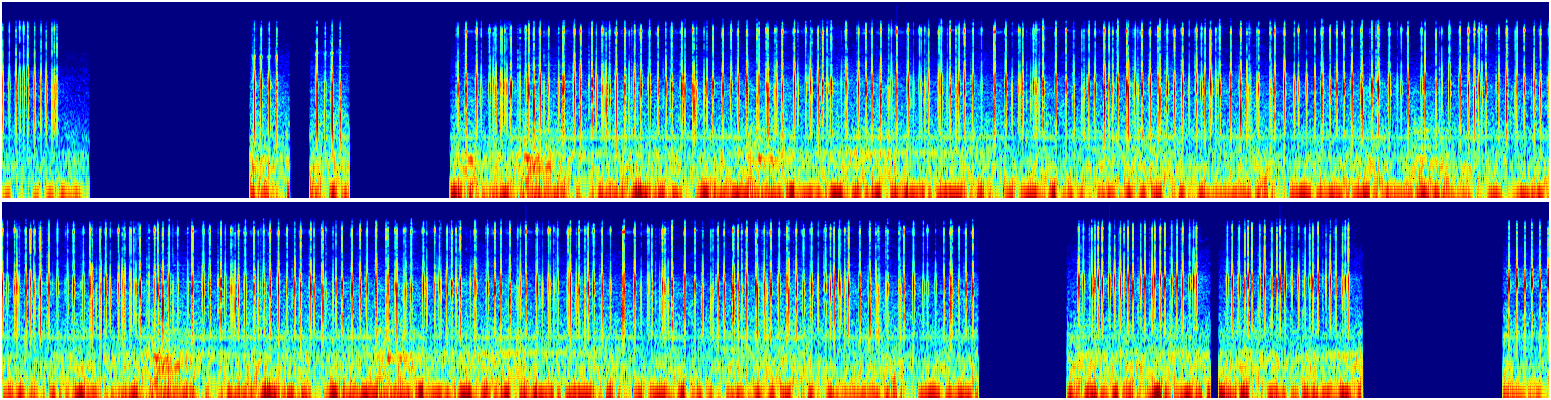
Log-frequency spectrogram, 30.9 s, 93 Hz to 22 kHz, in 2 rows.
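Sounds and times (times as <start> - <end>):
fast typing on mechanical keyboard: 0.0 - 0.6, 2.5 - 3.5, 4.5 - 25.3, 26.2 - 29.1, 30.5 - 30.9
steady low hum: 4.5 - 25.2.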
